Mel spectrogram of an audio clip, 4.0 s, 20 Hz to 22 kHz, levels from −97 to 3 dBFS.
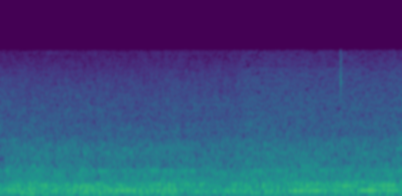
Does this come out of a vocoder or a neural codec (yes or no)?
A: no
